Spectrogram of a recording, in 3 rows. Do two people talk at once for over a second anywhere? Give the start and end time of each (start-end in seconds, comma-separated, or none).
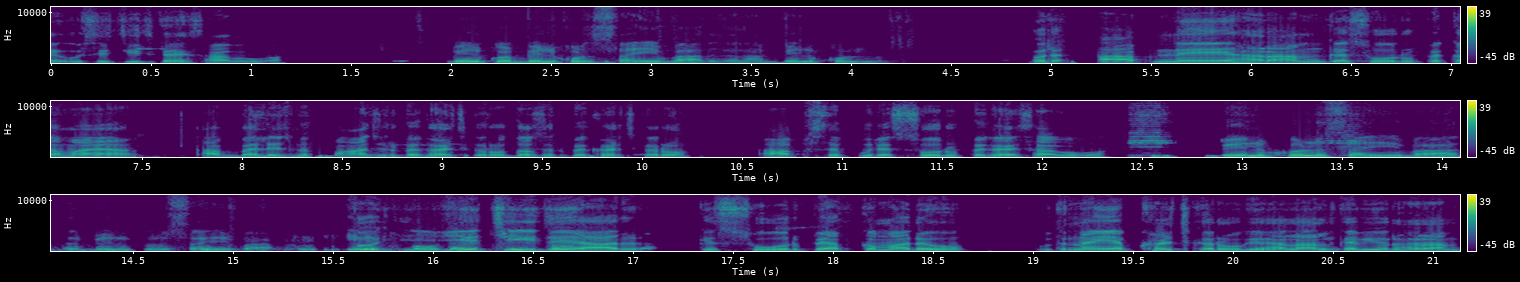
none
